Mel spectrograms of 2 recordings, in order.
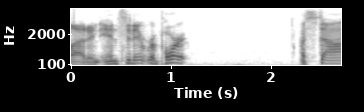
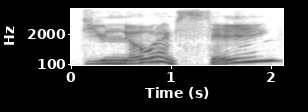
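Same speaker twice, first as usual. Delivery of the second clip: slow drawn-out coworker voice; slow dragging catchphrase; coworker impression; 2 semitones higher, slower than usual. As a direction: stretch it out, lean on the question. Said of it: "he talks like this".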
